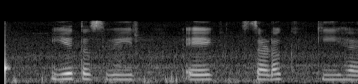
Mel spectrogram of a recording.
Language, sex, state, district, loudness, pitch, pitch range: Hindi, female, Haryana, Rohtak, -24 LUFS, 230 Hz, 225-245 Hz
